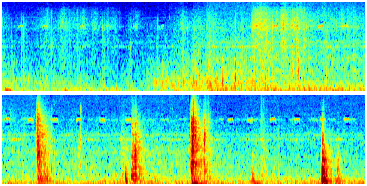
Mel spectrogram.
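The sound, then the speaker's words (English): Soft footsteps of a man in a monk's habit stepping out through a doorway onto grounds: a few irregular scuffs and sharper thuds that grow a bit firmer toward the end, over a quiet hiss with a faint repeating high chirp. “Then, when they're out of sight, he steps out through the doorway.”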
